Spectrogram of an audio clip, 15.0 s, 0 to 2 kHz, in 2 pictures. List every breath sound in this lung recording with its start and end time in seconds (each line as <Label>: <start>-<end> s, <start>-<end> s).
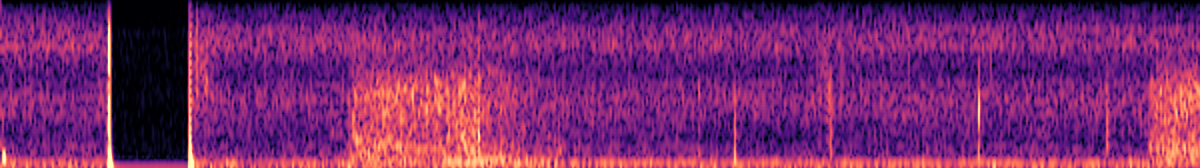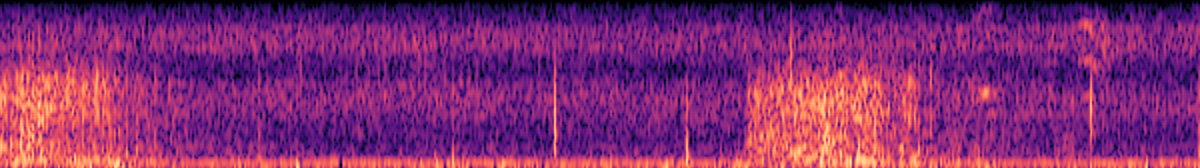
Inhalation: 2.10-2.99 s, 7.22-7.88 s, 12.23-13.09 s
Exhalation: 3.00-3.59 s, 7.86-8.58 s, 13.10-13.79 s
Rhonchi: 2.73-3.51 s, 7.49-8.48 s
Crackles: 13.10-13.79 s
